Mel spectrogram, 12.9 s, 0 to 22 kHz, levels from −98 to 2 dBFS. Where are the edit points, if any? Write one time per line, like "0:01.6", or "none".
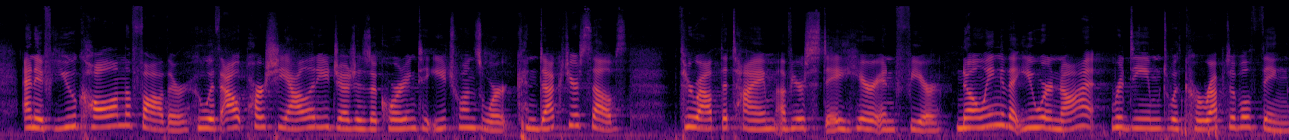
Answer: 0:09.5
